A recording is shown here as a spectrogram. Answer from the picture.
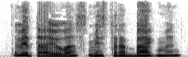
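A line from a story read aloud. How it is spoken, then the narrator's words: Cheerful. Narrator (Ukrainian): весело сказав Фред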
